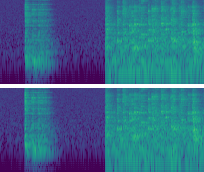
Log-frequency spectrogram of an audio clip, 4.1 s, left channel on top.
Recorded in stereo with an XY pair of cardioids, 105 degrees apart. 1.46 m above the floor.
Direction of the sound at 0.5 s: 65° right.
